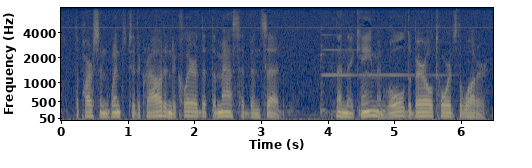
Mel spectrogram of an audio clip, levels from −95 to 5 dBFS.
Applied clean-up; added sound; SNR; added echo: none; Acoustic guitar; 19 dB; none.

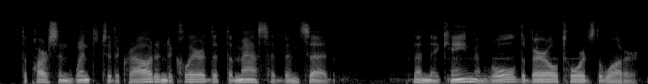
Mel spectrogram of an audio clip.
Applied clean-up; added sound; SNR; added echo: neural separator model SepFormer DNS4.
